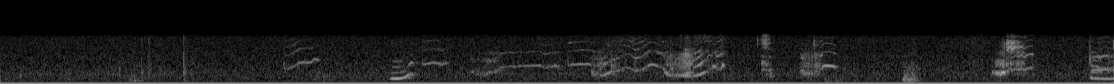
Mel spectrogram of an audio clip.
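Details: Siberian kittens three weeks old, recorded July 2008, give a run of thin, wavering mews, some bending upward and others sliding down, clustered mid-clip with a couple of sharper squeaks near the end, over low hiss.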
